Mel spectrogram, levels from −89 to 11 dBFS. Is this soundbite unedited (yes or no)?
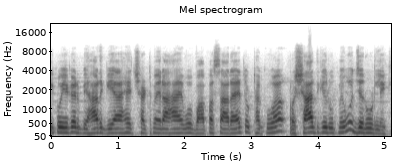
no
